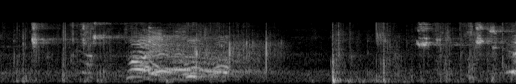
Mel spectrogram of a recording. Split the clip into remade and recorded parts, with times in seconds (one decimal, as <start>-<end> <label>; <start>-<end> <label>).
0.0-1.0 recorded; 1.0-1.5 remade; 1.5-3.8 recorded; 3.8-5.2 remade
